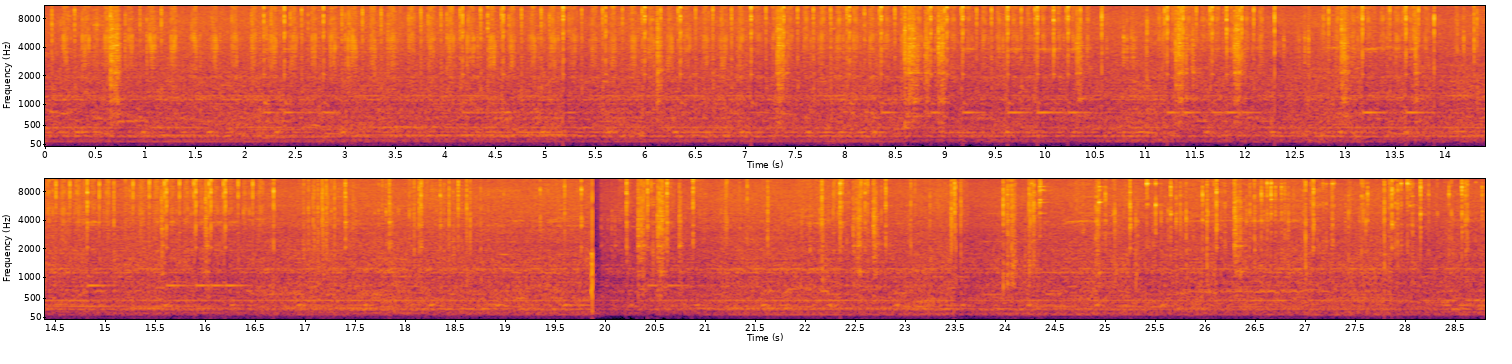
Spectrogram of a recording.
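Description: Hand ratchet clicking in fast, repeated short strokes as a stubborn transmission-to-engine bolt is worked loose, over a steady hum.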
